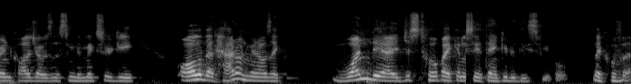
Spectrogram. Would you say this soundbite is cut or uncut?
cut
